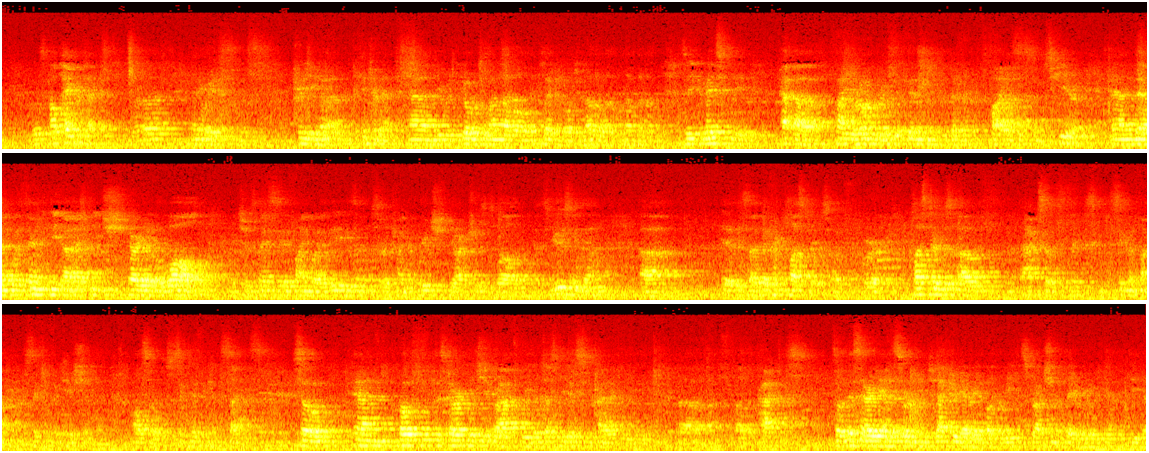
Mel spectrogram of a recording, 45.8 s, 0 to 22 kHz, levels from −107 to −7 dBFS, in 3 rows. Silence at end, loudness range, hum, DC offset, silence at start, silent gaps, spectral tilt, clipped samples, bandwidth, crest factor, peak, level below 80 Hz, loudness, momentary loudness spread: 0 s; 7 LU; none; under 0.1%; 0 s; none; -7 dB/octave; under 0.1%; 16.5 kHz; 20 dB; -2 dBFS; -36 dBFS; -23 LUFS; 10 LU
